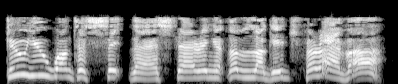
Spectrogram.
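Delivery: angrier shout. Acted. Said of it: "angrier than ever".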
